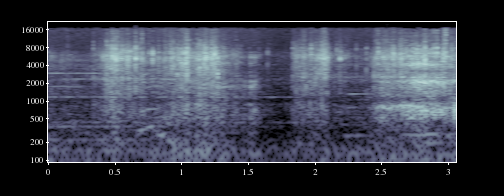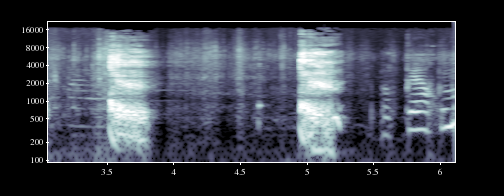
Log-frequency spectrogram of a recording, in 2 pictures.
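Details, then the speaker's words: Girl with a current cough, coughing during a squishy-toy unboxing: a couple of short, harsh coughs with quiet rustling, soft music and a few murmured sounds around them. "Aku batuk banget, maafin banget ya."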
